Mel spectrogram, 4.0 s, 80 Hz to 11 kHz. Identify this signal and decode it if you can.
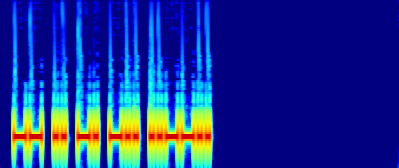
Morse code, heard as a keyed tone, about 30 wpm, 700 Hz. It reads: MIND?
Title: Sentences from Top 1000 Words - Review Part 2 - 30wpm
